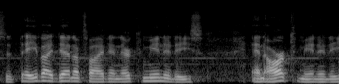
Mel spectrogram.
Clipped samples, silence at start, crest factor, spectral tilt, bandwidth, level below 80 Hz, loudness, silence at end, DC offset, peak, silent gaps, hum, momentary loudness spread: under 0.1%; 0 s; 20 dB; -6.5 dB/octave; 13 kHz; -76 dBFS; -29 LUFS; 0 s; under 0.1%; -10 dBFS; none; none; 11 LU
